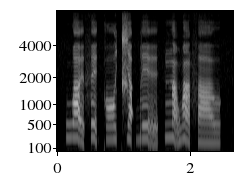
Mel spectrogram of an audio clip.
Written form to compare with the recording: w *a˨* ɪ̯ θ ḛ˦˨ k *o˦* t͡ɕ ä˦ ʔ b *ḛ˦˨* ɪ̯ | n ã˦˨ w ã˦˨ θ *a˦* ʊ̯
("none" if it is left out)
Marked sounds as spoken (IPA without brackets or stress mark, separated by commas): a̰˦˨, ɔ˦, ḛ˦˨, a˨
